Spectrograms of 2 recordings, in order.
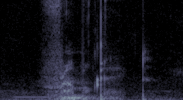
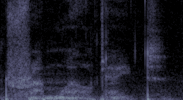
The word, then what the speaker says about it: Framwellgate: I'm sure they just dropped the W in Framwellgate, so it's spelled Framwellgate, and the locals over time would have just dropped the W and called it Framwellgate, just for ease of pronunciation.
